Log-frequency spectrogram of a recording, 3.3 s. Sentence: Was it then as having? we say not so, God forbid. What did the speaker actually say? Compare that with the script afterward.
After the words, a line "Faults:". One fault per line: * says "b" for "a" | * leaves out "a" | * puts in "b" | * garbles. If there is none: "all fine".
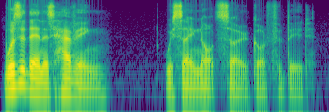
Was it then as having? we say not so, God forbid.
Faults:
all fine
